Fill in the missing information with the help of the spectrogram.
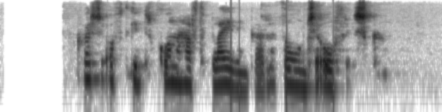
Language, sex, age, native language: Icelandic, female, 30-39, Icelandic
